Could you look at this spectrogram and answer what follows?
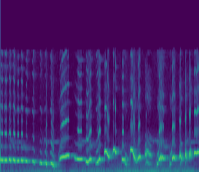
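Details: White-rumped shama singing as a lure to make another bird respond: a long descending whistle followed by a fast jumble of rich, varied whistled notes and squawky phrases.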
